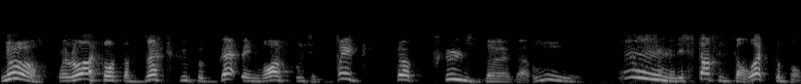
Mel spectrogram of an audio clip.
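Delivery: words mushed around a mouthful, chewing while talking. Narrating a game, the speaker voices Dan at a buffet, Dan talking with mouth full. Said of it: "Dan is shuffling his mouth full".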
